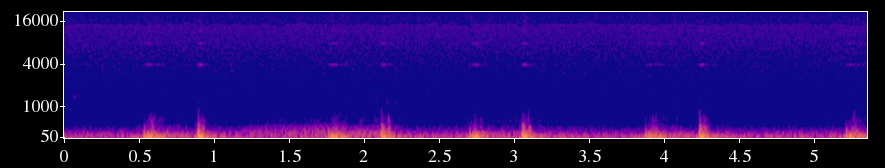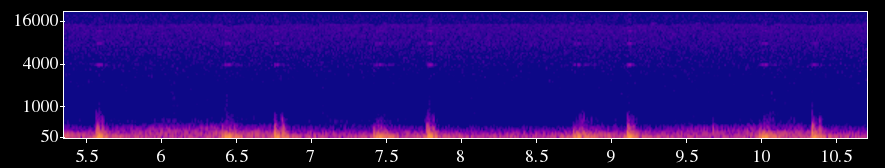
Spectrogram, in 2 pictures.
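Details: Own heartbeat at Erb's point while lying down and relaxing: regular paired lub-dub heart sounds at about 57 beats a minute, with soft low rustling background noise between beats; heart sounds.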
